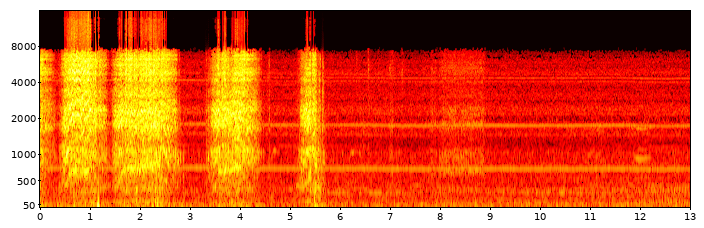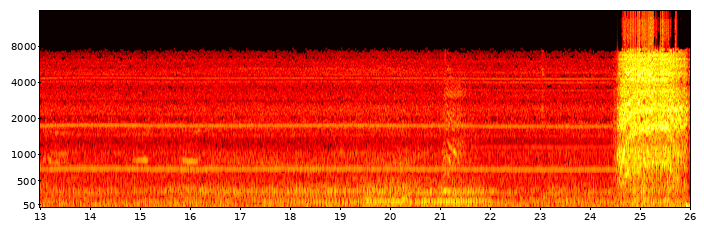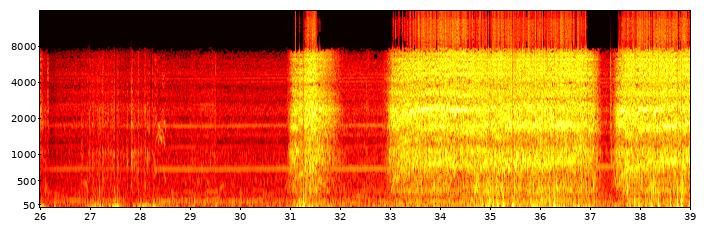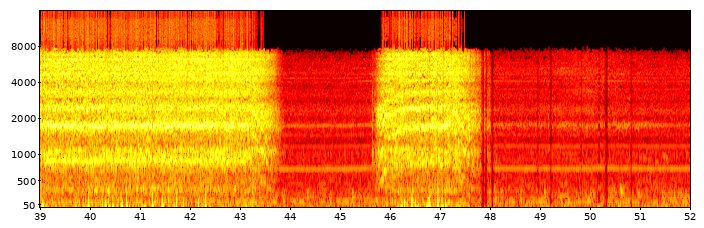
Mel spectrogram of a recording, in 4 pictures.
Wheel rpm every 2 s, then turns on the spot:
90, 80, 40, 0, 0, 0, 0, 0, 0, 0, 0, 0, 100, 10, 0, 40, 80, 210, 130, 220, 230, 170, 10, 170, 0, 0.
26-28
